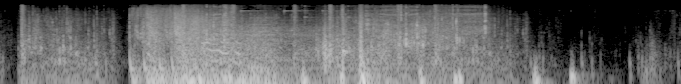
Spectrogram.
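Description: Rapid gunshots ring out loudly.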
